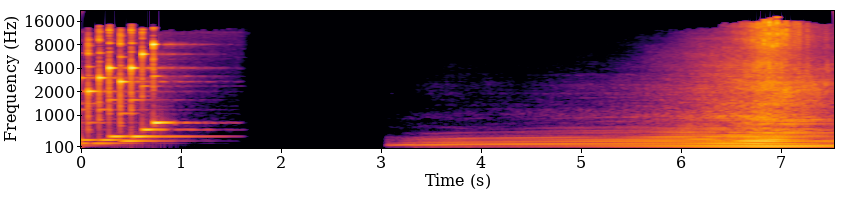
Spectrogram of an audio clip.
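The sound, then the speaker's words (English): A car horn gives a quick burst of honks, then after a short silence an engine rumble builds and swells loudly as the car drives by, with no voices. “A car goes by. Beep, beep!”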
